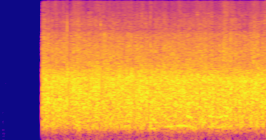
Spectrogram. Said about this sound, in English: And we're clapping. We're clapping.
